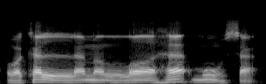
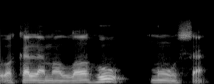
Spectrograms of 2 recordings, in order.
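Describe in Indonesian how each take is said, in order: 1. Allah berakhir dengan vokal 'a'. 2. Allah berakhir dengan vokal 'u'. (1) "Allahnya di sini dibaca mansub" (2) "Yang betul"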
